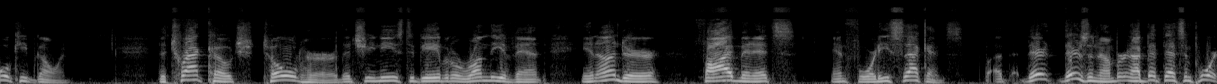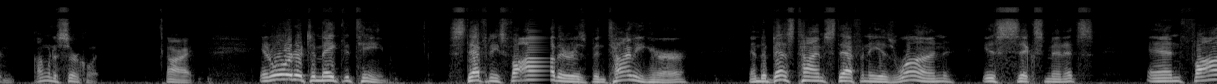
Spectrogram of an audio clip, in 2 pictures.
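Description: A call audio freeze shows up as a fading buzz from 17.47 to 17.69 s, after which the audio resumes where it stopped, likely because delayed packets drained the jitter buffer and about 0.2 s of filler was inserted. At 17.89 to 17.92 s, short concealed packet loss leaves a brief smear: roughly 40 ms failed to arrive in time, and the receiver briefly extended the preceding sound before blending back. From 18.20 to 19.28 s, a call bitrate drop from 32 to 14 kbps makes the sound rougher and duller, as the encoder codes coarsely and trims high frequencies.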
